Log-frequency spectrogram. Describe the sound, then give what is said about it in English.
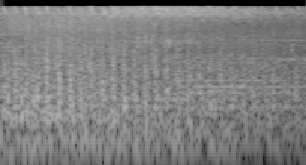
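The rotor of Harold the helicopter thumps steadily and loudly as it comes closer to a mine, a dense chopping roar filling the whole clip with no voices. “Down in the mine, Thomas could hear Harold the helicopter getting closer.”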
